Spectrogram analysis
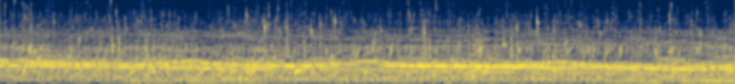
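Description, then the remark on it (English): An eerie underwater seal call, part of a long courtship display to females: a sustained tonal voice gliding slowly in pitch, drawn-out glissando over a steady rumbling, crackly background, continuing without pause. “The lady seals apparently couldn't get enough of these eerie sounds, which is why they evolved into such long, elaborate displays.”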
